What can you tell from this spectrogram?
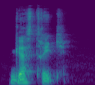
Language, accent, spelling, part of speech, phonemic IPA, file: French, France, gastrique, adjective, /ɡas.tʁik/, LL-Q150 (fra)-gastrique.wav
- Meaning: gastric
